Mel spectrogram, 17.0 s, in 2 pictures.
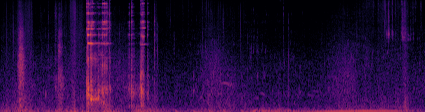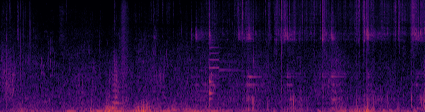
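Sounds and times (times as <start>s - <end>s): cookware clinking: 1.7s - 3.1s, 12.3s - 17.0s
low steady rumble: 4.8s - 17.0s.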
